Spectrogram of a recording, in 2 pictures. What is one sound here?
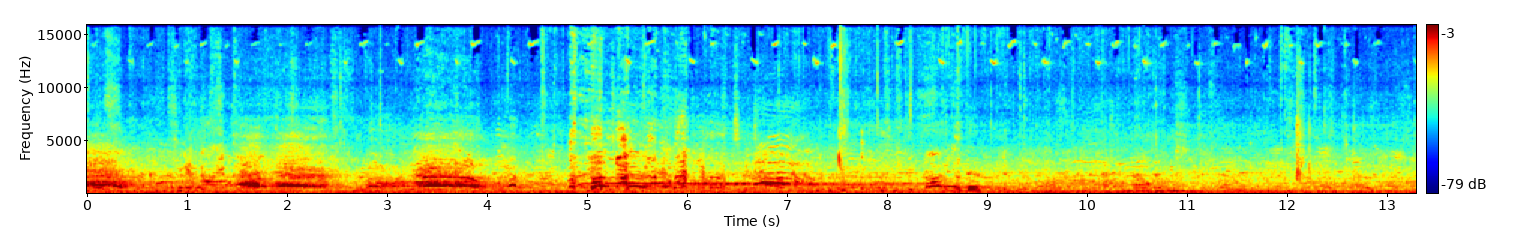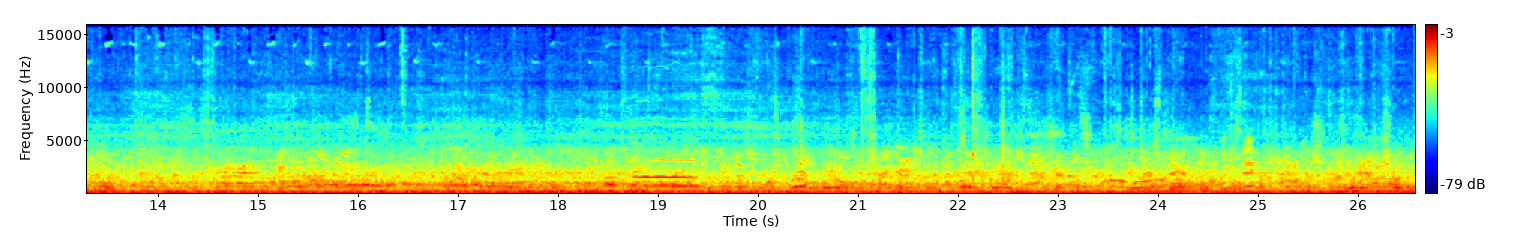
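A crowd of marchers shouts and chants loudly outdoors.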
